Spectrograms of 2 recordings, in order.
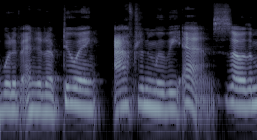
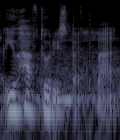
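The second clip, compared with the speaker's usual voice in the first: low, soft hint of a Russian accent; a lightly done Russian accent, murmured; mild Russian accent; 3 semitones lower, 9 dB quieter than usual. Old man approving her vodka, in a light Russian accent. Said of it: "he had this heavy Russian accent".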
